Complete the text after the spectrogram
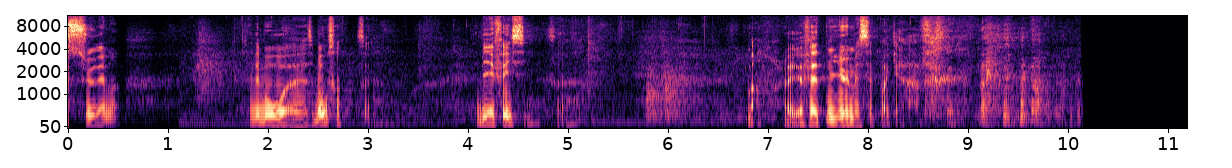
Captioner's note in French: rires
